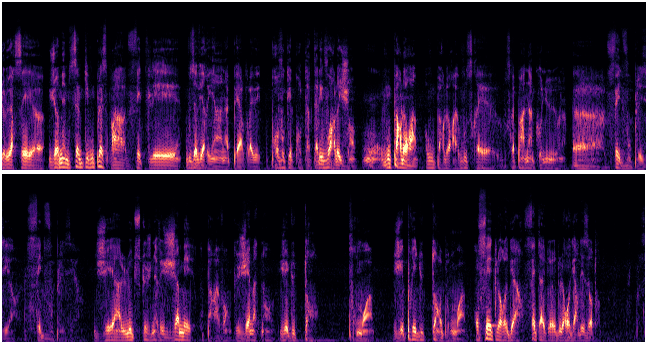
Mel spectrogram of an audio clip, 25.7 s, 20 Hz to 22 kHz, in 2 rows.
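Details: Speech of a man of about 60 after total laryngectomy at the end of 2022 for laryngeal cancer, followed by radiotherapy; after 4 months of imposed silence using whisper, he relearned to speak in rehabilitation; alaryngeal speech after total laryngectomy.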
